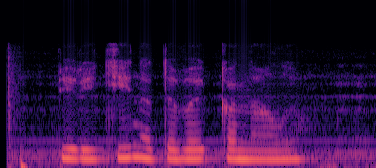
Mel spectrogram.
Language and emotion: Russian, neutral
